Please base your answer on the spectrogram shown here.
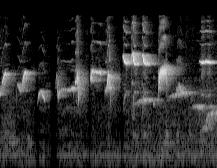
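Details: White-eye (pleci) lure song: loud high whistled phrases, some swooping up or down, delivered in short bursts roughly every quarter second, ending with a falling whistle.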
